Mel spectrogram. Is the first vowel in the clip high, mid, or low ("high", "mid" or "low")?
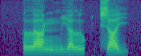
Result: low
